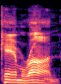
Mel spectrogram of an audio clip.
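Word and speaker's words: Cam'ron: yeah so it's uh Cameron oh Cameron officially pronounce it but yeah so essentially so Cameron is bad Camron it has I mean just I don't want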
